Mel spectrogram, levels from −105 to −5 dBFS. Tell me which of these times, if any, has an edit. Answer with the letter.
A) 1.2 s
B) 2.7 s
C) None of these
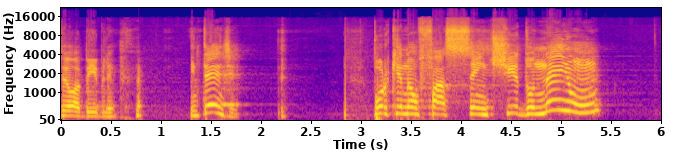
B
